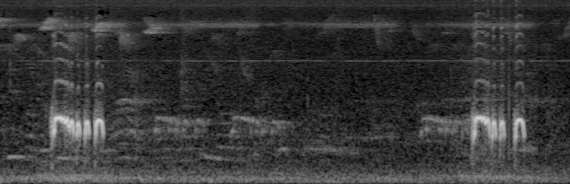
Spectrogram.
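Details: Wild local female zebra dove calling males, a lure for wild birds: two bursts of rapid, staccato cooing notes about four seconds apart, with fainter answering coos from other doves between them.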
